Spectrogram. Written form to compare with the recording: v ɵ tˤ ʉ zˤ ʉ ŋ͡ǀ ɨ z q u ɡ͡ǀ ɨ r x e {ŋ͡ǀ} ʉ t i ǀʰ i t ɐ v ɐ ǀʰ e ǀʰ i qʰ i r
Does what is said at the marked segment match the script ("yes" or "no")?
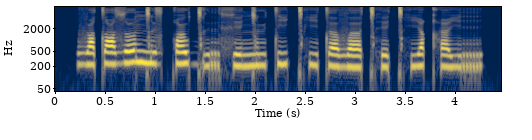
yes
